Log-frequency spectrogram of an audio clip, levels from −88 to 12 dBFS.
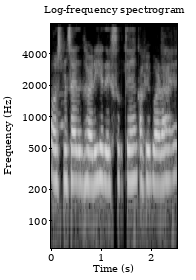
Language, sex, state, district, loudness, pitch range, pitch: Hindi, female, Bihar, Araria, -13 LUFS, 230-240 Hz, 235 Hz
